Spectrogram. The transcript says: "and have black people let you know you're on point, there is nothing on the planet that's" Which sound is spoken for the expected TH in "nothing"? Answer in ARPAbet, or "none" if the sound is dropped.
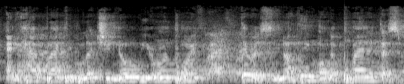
TH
